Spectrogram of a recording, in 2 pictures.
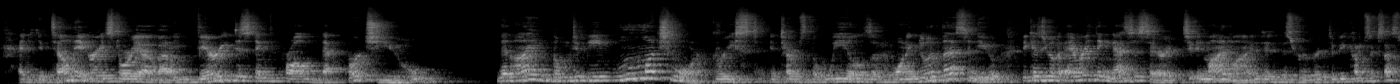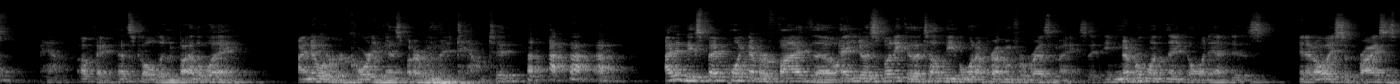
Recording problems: off-mic speech; far
room echo; noticeable; dies away in 0.5 s

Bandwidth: 15.5 kHz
